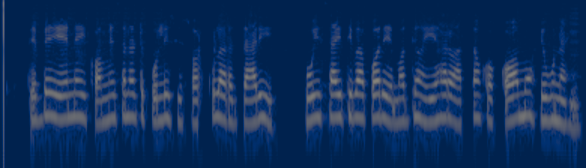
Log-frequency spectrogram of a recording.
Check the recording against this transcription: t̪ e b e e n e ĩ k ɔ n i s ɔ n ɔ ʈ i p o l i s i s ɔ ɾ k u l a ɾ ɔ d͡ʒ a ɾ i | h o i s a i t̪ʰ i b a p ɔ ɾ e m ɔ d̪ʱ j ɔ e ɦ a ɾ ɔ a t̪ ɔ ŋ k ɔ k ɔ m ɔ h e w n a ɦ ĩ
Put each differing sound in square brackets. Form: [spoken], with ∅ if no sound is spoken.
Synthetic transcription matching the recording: t̪ e b e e n e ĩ k ɔ [m] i s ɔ n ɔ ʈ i p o l i s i s ɔ ɾ k u l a ɾ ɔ d͡ʒ a ɾ i | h o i s a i t̪ʰ i b a p ɔ ɾ e m ɔ d̪ʱ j ɔ e ɦ a ɾ ɔ a t̪ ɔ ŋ k ɔ k ɔ m ɔ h e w n a ɦ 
